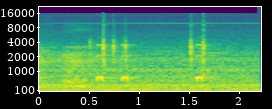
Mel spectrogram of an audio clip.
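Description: ATM touchscreen keypad beeping as an amount is keyed in: a few short, evenly pitched beeps, each with a faint click, one per key press.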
